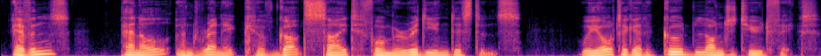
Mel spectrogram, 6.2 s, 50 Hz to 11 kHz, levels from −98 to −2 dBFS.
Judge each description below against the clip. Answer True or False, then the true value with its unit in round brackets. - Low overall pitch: True (130 Hz)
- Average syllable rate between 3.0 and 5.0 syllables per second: False (5.5 syllables/s)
